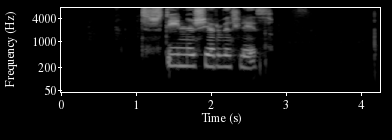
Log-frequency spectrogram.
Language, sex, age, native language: Icelandic, male, 10, Filipino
